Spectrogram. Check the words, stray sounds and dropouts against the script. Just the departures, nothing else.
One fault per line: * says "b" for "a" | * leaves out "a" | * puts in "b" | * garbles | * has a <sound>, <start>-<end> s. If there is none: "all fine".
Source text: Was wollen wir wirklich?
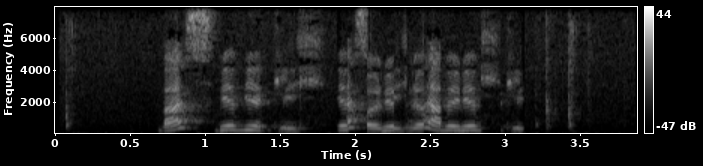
* leaves out "wollen"
* garbles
